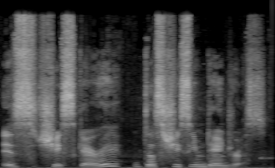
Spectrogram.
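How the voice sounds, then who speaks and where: A woman's voice: fairly high pitch, measured pace, lightly acted. A woman voicing a level-headed, tough young heroine in a comic dub, earnest and firm. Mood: gentle, curious.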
